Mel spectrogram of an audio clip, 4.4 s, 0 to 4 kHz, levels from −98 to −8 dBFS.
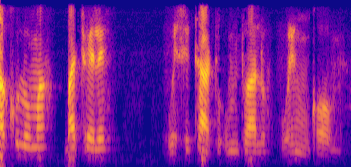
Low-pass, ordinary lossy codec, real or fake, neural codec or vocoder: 3.6 kHz; AAC, 24 kbps; real; none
